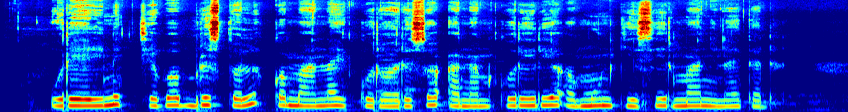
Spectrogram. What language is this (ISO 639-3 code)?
kln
